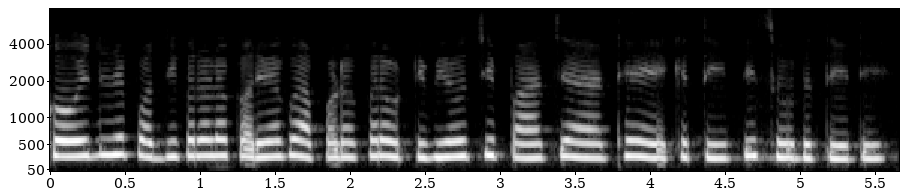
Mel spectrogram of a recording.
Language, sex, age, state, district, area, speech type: Odia, female, 18-30, Odisha, Bhadrak, rural, read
